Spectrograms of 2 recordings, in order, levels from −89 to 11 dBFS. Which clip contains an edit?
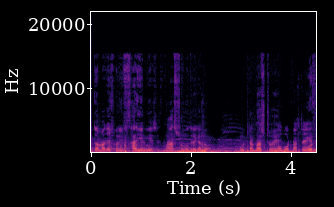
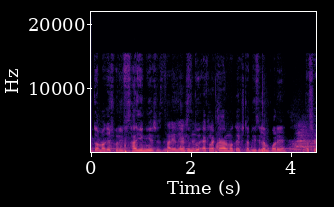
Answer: first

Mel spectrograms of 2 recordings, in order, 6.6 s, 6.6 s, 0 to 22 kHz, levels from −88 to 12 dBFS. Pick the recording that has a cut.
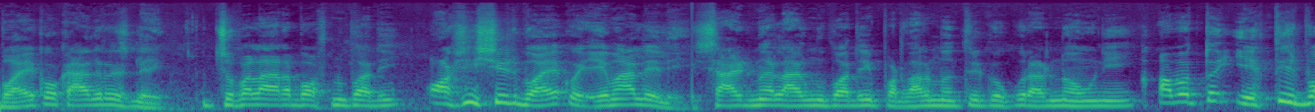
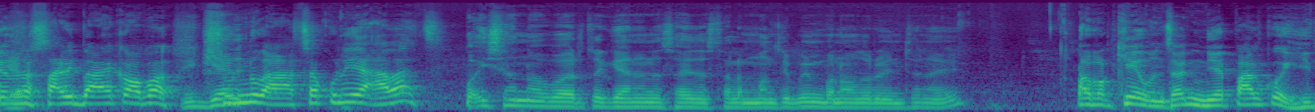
first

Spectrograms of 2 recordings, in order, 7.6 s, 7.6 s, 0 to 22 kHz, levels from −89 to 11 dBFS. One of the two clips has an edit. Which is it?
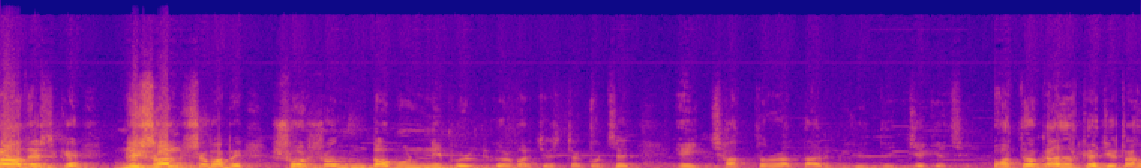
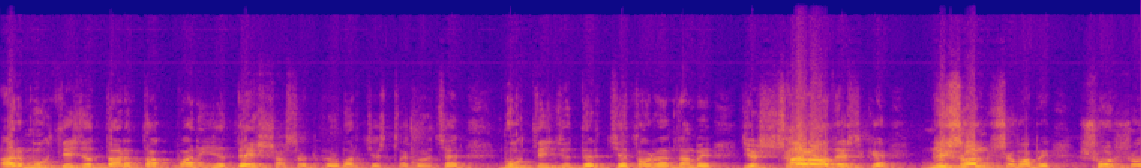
first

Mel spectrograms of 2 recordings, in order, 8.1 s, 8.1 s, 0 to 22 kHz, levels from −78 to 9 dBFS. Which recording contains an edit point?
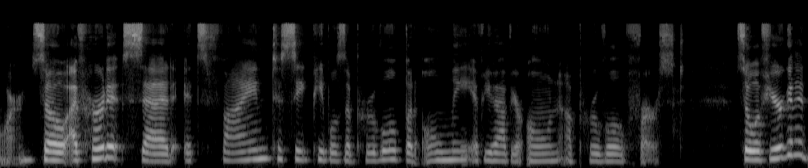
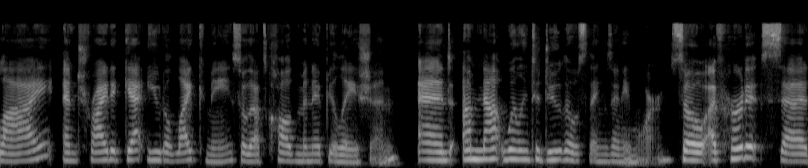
second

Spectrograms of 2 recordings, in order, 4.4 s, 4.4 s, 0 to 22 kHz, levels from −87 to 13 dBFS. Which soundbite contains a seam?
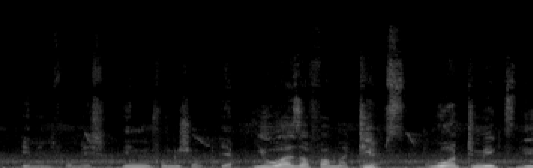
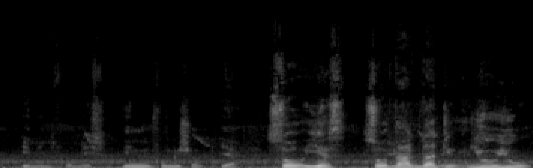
first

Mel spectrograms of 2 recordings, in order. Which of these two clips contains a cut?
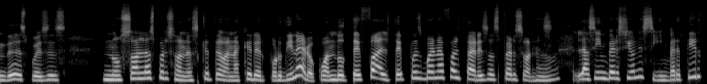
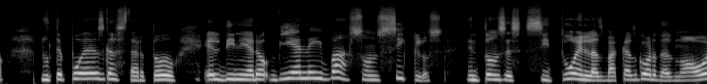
first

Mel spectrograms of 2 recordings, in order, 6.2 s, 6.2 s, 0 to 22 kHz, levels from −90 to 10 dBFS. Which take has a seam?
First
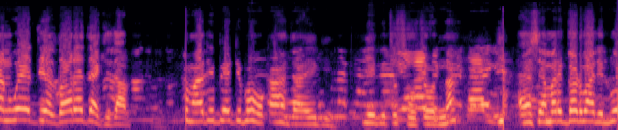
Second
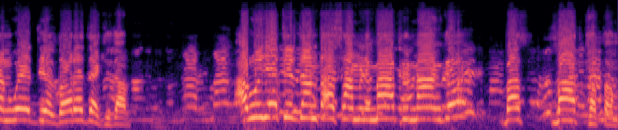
first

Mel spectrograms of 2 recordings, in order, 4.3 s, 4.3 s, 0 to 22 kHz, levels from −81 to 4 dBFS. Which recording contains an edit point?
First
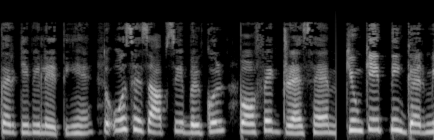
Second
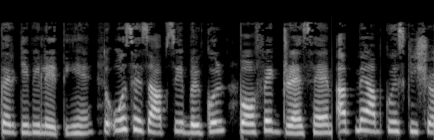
second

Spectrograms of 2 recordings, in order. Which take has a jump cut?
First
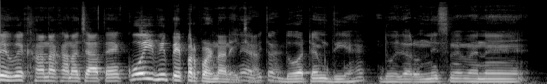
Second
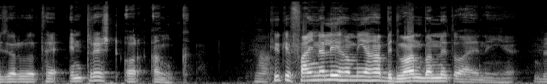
first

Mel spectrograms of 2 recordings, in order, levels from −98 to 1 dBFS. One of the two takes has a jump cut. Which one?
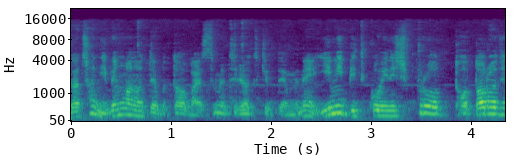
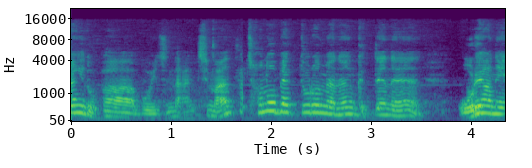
second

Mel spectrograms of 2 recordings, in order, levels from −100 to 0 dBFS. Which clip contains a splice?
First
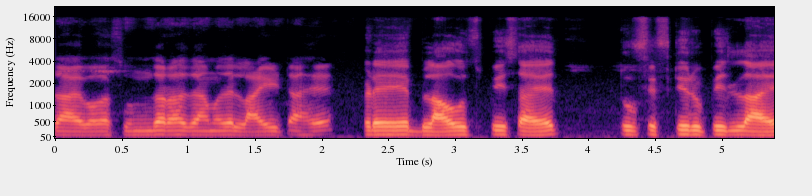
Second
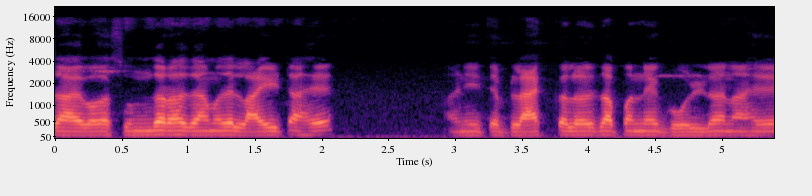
first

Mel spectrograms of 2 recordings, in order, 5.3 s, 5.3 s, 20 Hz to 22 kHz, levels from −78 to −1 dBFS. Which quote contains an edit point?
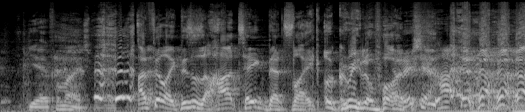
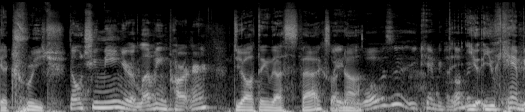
first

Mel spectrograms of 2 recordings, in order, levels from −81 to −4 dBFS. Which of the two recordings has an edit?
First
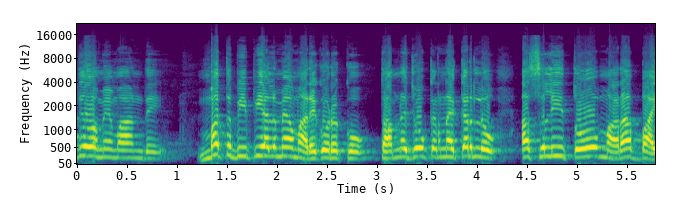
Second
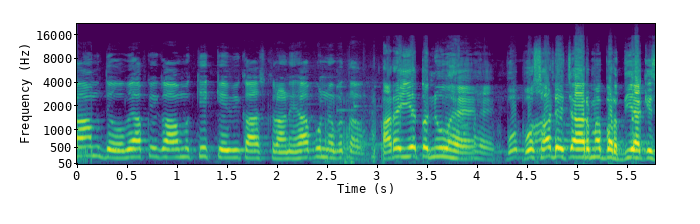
second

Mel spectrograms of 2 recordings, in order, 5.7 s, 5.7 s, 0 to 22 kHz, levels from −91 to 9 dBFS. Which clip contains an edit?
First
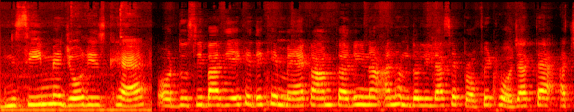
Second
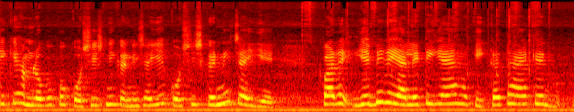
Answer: first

